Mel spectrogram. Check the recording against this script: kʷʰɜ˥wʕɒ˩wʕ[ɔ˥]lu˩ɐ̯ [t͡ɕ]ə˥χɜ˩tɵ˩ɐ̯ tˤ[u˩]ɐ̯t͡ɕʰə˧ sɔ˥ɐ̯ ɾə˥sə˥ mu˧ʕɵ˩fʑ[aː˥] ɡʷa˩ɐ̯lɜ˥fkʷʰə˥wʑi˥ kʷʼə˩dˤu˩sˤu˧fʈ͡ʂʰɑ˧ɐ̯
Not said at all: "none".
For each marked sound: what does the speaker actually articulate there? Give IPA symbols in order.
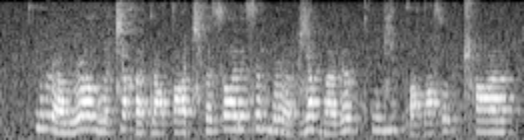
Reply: ɔ˥, t͡ɕ, u˩, a˥

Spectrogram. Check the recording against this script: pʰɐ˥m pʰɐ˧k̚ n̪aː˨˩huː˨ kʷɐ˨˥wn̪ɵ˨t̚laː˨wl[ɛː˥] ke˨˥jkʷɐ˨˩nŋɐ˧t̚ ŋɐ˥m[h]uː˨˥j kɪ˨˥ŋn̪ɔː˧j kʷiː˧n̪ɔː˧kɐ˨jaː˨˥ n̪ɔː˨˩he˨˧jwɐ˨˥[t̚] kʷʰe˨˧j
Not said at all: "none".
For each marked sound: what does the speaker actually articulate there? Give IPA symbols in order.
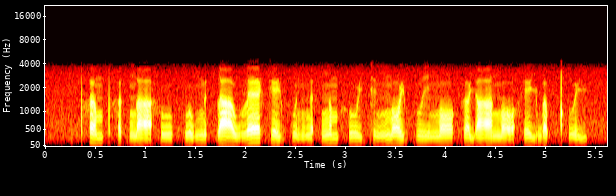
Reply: ɛː˥, h, p̚

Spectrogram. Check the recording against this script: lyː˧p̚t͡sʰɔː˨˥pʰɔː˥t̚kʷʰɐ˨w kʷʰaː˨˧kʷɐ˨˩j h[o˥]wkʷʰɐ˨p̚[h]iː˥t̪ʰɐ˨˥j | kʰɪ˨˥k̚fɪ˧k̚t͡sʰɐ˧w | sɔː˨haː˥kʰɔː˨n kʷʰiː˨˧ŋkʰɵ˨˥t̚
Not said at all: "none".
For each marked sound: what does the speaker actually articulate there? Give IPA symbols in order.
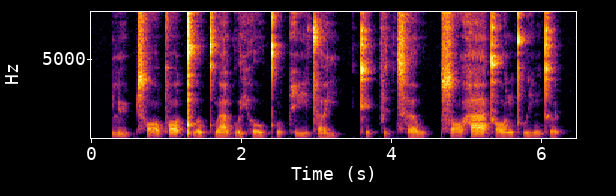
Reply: o˨˧, h

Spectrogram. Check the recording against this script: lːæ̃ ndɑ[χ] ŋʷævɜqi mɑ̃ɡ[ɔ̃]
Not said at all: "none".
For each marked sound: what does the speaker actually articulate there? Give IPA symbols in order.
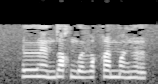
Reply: χ, ə̃

